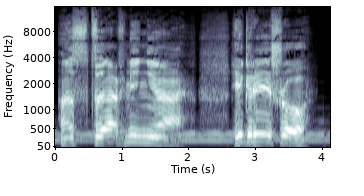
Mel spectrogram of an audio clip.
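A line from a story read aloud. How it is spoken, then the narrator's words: Angry hoarse rasp. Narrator (Russian): Злобно хрипит Юрковский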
